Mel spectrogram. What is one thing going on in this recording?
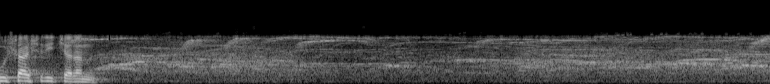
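A crowd of people chatter and murmur nearby.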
